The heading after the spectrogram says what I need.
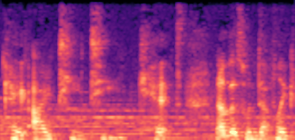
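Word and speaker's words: Kitt: Then I have Kit, spelled K-I-T-T, Kit.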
